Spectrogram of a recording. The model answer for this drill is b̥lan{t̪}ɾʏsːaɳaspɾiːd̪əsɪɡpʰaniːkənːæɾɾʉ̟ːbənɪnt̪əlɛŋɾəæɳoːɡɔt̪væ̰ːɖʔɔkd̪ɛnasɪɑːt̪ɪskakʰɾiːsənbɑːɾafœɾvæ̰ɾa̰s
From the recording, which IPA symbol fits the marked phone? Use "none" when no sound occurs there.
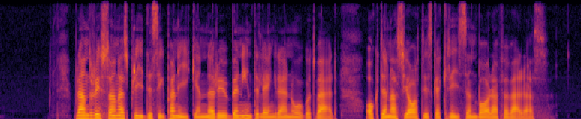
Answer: d̪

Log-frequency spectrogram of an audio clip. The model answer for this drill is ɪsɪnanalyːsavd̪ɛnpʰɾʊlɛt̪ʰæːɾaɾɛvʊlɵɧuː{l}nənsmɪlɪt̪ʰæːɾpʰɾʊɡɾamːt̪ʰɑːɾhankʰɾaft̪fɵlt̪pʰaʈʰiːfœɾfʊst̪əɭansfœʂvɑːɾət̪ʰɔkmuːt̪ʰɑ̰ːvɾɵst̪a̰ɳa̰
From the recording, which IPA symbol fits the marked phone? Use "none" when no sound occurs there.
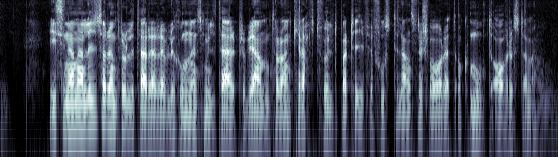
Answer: none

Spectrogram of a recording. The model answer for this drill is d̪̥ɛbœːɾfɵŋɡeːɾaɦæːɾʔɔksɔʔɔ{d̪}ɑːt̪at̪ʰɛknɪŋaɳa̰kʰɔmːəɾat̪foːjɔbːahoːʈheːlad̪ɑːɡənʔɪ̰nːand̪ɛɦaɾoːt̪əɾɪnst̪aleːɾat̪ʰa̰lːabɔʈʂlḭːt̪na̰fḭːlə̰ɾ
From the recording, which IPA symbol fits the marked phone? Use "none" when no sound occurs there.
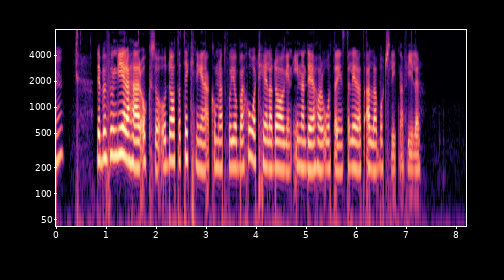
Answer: d̪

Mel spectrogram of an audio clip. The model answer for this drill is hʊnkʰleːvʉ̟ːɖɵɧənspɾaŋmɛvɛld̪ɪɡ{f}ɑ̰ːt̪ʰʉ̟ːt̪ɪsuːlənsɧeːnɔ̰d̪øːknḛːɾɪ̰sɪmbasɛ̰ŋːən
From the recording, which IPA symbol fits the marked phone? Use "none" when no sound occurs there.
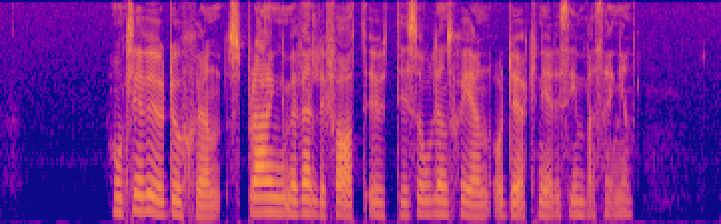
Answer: f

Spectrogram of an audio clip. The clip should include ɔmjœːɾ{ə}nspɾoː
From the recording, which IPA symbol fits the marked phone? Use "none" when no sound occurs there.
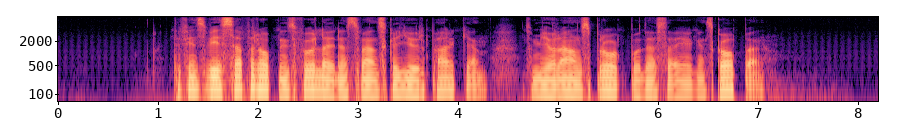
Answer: a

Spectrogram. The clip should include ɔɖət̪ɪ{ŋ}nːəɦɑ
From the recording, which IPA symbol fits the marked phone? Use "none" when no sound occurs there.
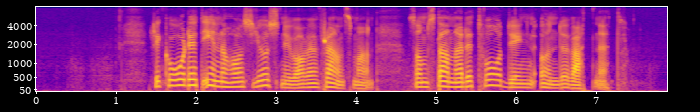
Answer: none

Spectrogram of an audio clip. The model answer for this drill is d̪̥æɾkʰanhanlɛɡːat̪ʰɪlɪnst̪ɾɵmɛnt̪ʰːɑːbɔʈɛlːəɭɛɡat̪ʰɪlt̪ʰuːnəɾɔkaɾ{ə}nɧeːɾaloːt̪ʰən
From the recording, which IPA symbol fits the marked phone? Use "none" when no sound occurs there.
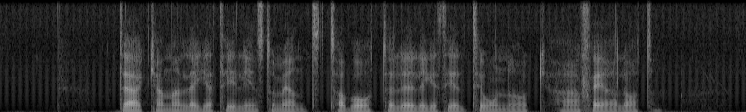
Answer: a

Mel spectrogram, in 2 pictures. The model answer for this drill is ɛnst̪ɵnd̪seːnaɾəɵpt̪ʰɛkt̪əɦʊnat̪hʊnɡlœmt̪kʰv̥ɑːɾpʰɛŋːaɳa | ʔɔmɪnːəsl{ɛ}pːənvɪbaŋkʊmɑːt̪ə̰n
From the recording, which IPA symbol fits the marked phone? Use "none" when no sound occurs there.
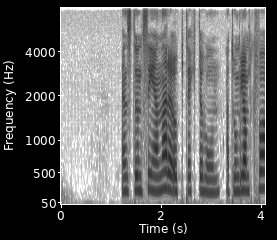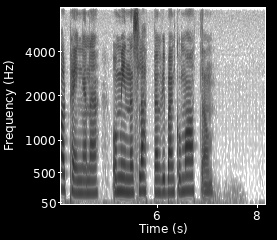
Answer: a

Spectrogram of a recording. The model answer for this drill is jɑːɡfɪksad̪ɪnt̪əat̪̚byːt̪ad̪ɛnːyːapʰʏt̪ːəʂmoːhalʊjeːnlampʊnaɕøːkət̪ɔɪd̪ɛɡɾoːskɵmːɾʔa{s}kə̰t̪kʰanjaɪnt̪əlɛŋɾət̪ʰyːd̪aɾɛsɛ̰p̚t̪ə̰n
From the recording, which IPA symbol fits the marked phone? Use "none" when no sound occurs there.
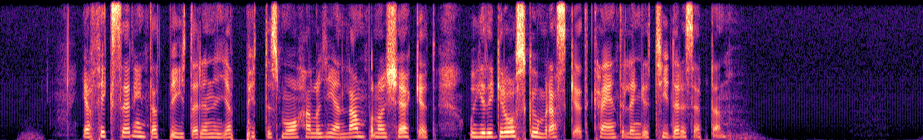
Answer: s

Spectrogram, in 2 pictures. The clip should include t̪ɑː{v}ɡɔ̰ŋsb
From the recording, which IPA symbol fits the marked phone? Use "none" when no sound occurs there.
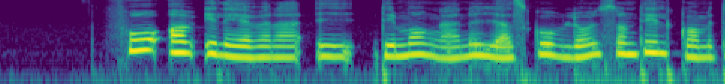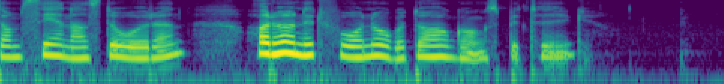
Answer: v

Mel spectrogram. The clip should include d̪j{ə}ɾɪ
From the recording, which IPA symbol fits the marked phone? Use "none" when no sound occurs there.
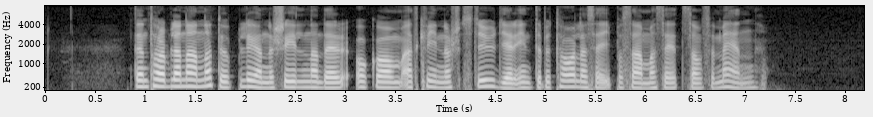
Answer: ə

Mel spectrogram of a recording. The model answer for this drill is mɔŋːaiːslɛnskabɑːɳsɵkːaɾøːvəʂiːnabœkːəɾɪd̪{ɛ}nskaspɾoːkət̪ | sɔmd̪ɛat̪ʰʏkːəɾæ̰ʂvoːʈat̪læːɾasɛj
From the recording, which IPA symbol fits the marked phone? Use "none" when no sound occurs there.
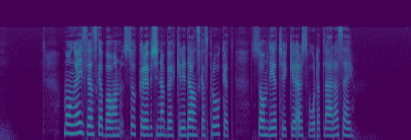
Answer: a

